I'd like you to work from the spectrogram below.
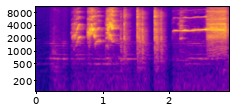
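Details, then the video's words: Javan myna, a white-eyed bird, singing a varied master song used to train cage birds: harsh raspy bursts, then a long steady whistle ending in a loud rasp, over a constant low hum. "JALAK KEBO MATA PUTIH KICAUAN MANTAP"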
